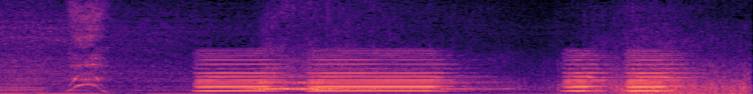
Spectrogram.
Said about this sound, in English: Everyone to the side. There's a car. A car that's swerving all over the road? Run!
